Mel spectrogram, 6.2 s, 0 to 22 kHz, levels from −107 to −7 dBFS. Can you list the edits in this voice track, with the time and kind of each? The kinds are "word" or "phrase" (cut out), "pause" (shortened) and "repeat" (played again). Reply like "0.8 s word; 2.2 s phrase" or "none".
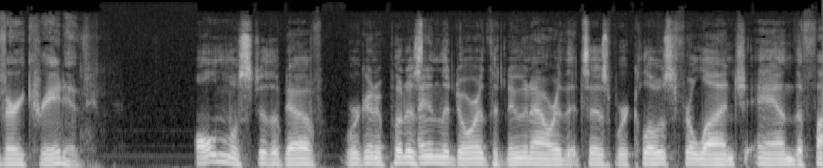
2.1 s word; 3.1 s word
